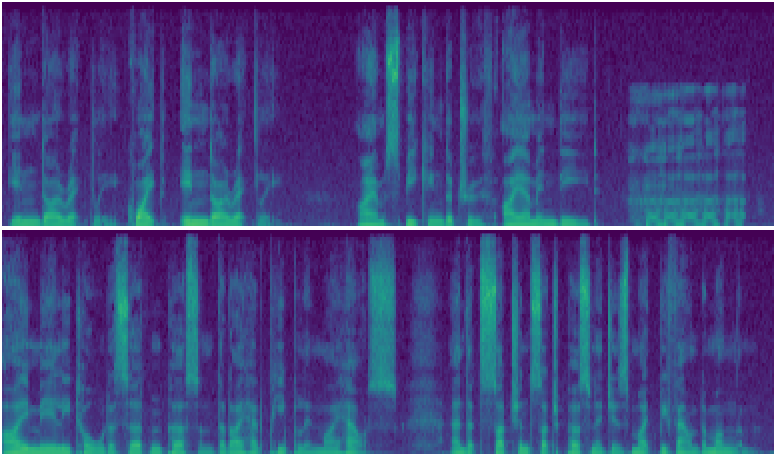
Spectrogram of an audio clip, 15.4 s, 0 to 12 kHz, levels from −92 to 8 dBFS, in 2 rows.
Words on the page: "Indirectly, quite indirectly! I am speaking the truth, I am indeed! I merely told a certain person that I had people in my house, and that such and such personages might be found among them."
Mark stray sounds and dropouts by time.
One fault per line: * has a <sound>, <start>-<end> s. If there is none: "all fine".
* has a laugh, 6.2-7.5 s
